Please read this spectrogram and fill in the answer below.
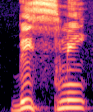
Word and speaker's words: باسم: نعم احسنتم باسم باسم نبهنا سابقا الى ان هذه الهمزه هذه الهمزه لا تنطق هذه الهمزه لا تنطق فنقول باسم باسم احسنتم اقراوا هذه الكلمه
